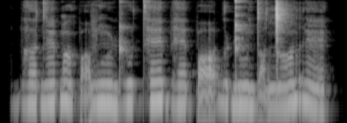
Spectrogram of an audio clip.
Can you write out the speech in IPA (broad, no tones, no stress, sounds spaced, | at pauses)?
bʱ ʌ d æ̃ ɓ ɑ̃ p ɑ̰ v ũ ɖʱ u t̪ʰ ɛ bʱ ɛ p ɑ̰ ɡ ʊ ɖ ũ d ɑ̰ ŋ͡ǀ ɑ̃ r ɛ̃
